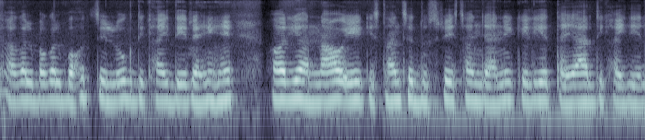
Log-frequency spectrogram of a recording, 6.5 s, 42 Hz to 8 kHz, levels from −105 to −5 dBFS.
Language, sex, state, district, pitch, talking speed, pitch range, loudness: Hindi, male, Chhattisgarh, Sukma, 180 Hz, 230 wpm, 175-185 Hz, -30 LUFS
